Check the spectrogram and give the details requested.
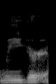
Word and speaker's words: Uyghur: not spelled right like you started with a u and a y but you call it weaker it's pronounced uyghur like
